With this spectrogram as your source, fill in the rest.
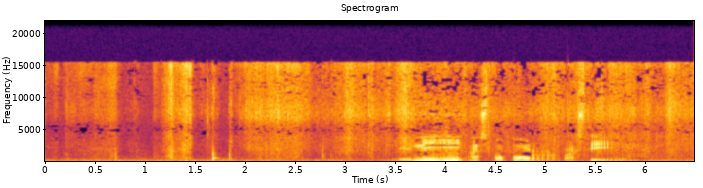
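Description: Plastic bubble wrap crinkles and rustles.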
